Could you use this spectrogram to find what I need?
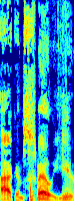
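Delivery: deep mock overseer voice. Explaining which reference you thought he meant, in a Morgan Freeman overseer voice. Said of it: "the overseer voice".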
